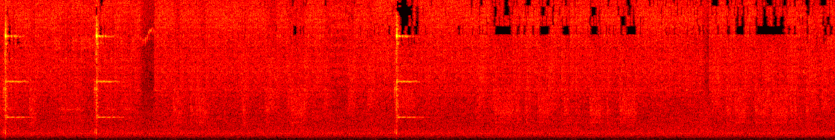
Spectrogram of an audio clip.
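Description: A pressure washer sprays water in a steady hiss.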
